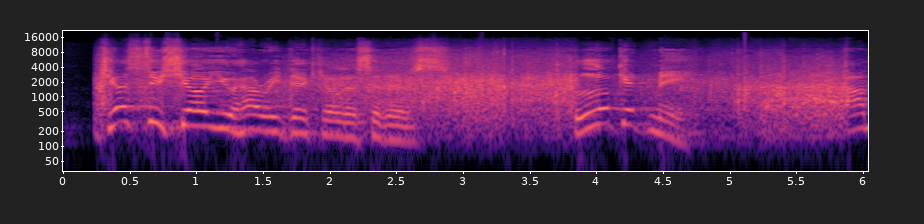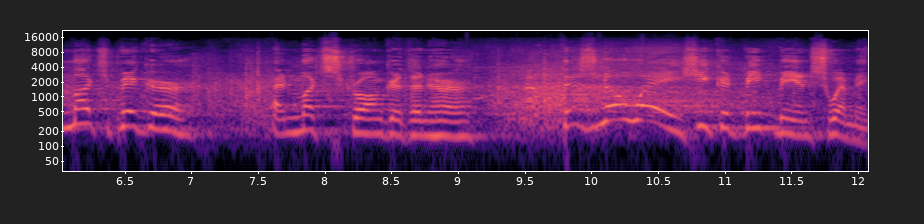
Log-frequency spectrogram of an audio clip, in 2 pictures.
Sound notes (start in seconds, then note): 4.8 crowd cheers, applauds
